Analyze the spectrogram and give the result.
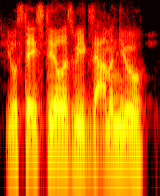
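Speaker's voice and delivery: haughty, imperious, commanding tone. Voicing a spellcaster who orders the party to hold still: imperious tone. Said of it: "she says in this imperious tone".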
